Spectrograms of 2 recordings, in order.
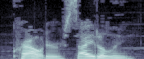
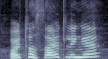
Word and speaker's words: Kräuterseitlinge: Krauter-Seidling. Do you say that? Kräuterseitlinge? Do you say that? Krauter-Seidling. Really? Sounds like you try to take the German word and try to pronounce it.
